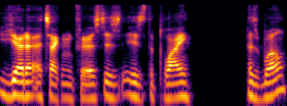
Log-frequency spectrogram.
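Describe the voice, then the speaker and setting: The voice has an Australian accent, with a dry, close sound and no echo. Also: man. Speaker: card game content creator. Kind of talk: gameplay commentary. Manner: hesitant, many fillers.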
